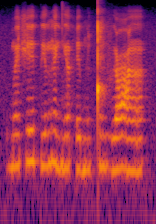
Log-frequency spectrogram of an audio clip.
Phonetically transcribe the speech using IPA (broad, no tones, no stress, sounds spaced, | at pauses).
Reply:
b ɛ̃ ʃ e pʲ ɐ ŋ ɛ̃ dʲ ɐ̃ h e b ĩ ǃ ĩ v ʏ ʕ ɐ̃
